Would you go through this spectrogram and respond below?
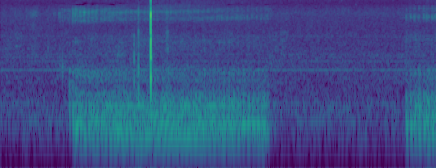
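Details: Rat terrier Nugget and American Staffordshire terrier Mako contest a bed indoors; a steady low growl runs for about one and a half seconds, broken by a sharp click, then a second growl starts near the end.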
